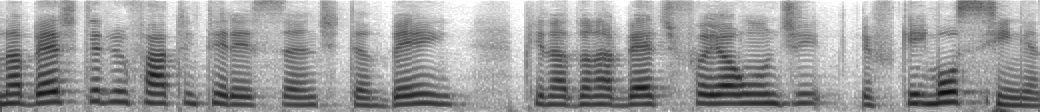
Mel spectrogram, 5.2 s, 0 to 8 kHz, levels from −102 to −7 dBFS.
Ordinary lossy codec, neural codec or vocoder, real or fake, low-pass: none; codec, 16 kHz, 0.8 kbps, ZipCodec; fake; none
